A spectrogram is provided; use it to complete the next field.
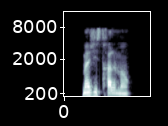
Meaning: brilliantly, masterfully
- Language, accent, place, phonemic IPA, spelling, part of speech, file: French, France, Lyon, /ma.ʒis.tʁal.mɑ̃/, magistralement, adverb, LL-Q150 (fra)-magistralement.wav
